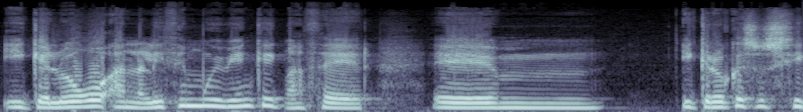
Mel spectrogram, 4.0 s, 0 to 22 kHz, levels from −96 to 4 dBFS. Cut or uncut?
cut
